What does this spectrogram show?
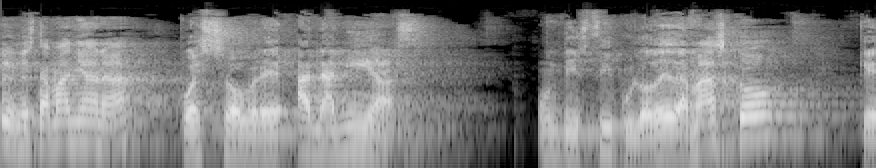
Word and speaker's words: Ananías: tenía un nombre hebreo en el idioma griego se pronuncia ananías y ya hemos visto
